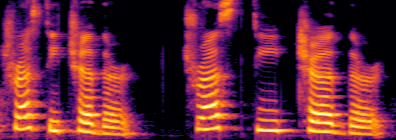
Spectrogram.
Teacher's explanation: Então você pode emendar o som do tch com a vogal que vem depois.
